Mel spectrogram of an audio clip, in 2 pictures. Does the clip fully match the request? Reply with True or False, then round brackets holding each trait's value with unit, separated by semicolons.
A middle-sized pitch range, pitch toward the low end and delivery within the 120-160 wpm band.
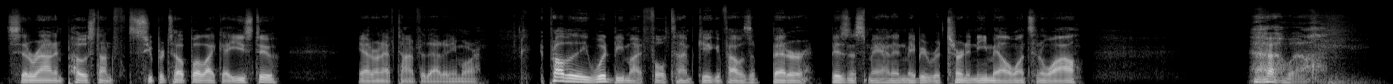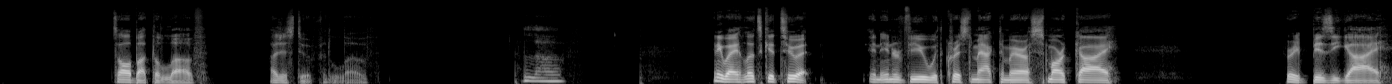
True (4.8 semitones; 95 Hz; 155 wpm)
